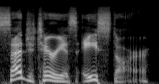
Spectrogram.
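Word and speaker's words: Sagittarius A*: three sad to say is Sagittarius a star which it's pronounced a star but it actually refers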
